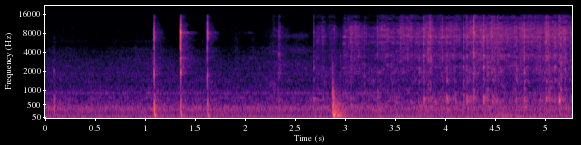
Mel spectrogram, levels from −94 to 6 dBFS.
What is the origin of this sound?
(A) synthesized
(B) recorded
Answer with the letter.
B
